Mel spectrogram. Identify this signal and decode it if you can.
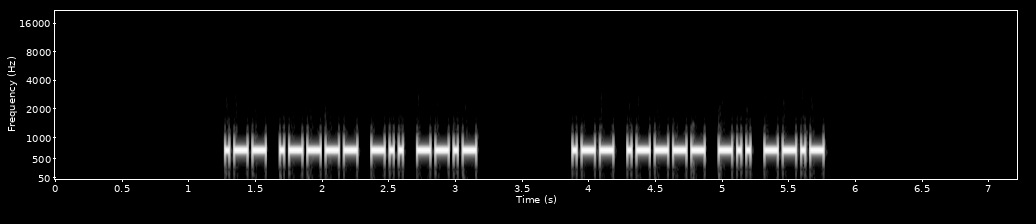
Morse code, heard as a keyed tone, about 36 wpm, 700 Hz. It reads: W1DQ W1DQ
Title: USA Call Signs - 4 Characters - Repeated 2x - 35wpm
